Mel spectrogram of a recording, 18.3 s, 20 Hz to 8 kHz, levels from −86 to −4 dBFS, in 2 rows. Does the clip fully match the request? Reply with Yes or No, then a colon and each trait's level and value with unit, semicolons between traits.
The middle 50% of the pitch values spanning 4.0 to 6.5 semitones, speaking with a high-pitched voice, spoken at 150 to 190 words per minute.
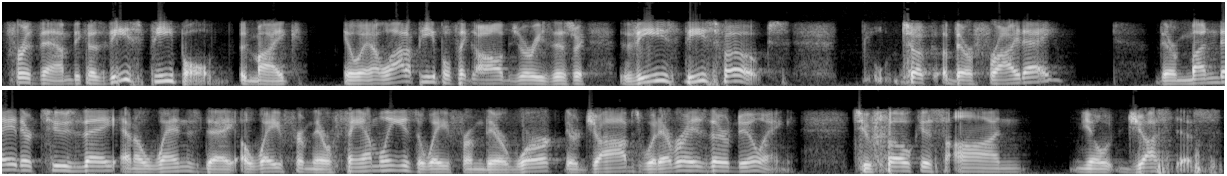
No: average, 5.0 semitones; low, 135 Hz; average, 160 wpm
